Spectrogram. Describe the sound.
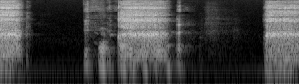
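A person mimics someone's snoring, which is not constant, with three rough, throaty bursts separated by short pauses, each harsh and gravelly, ending with another forceful snort-like rasp.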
